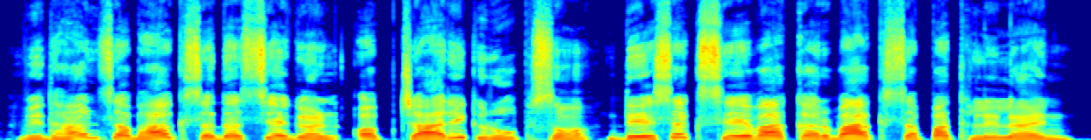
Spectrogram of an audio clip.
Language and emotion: Maithili, neutral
